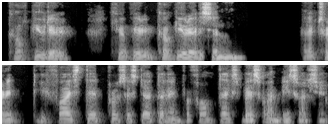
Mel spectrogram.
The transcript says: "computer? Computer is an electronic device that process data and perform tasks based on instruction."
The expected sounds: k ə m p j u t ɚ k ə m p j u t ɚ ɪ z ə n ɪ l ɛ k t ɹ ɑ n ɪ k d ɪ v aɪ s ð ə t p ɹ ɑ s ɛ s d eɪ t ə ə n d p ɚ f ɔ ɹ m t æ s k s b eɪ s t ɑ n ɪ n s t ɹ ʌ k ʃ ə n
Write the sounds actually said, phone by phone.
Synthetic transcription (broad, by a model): k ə m p j u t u k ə m p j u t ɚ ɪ s ə n ɪ l ɛ k t ɹ ɑ n ɪ k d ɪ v aɪ s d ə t p ɹ ɑ s ɛ s d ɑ t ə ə n p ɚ f ɔ m t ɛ k s b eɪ s ɑ n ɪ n s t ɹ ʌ k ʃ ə n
